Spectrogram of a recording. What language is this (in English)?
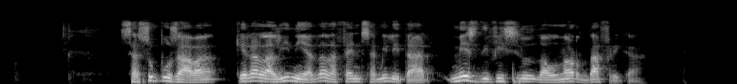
Catalan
